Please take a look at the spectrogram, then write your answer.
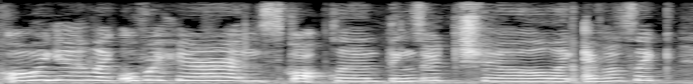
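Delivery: high sing-song sarcastic gush; mock naive gushing. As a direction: parody someone claiming all is rosy. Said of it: "I'm not gonna act like".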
